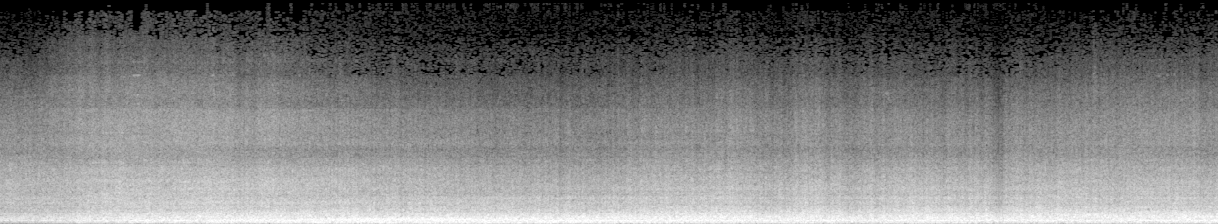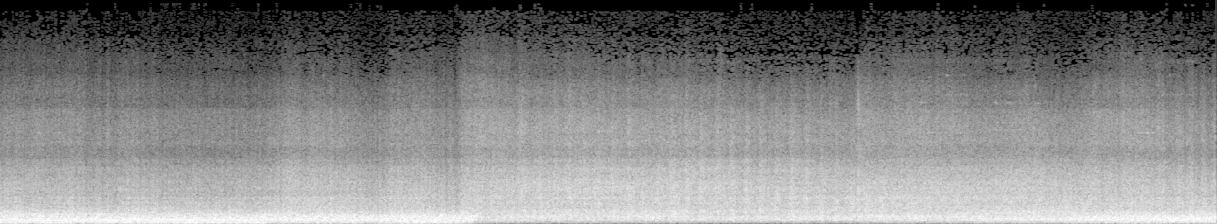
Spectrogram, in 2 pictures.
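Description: Freight cars (tank cars, then covered hoppers) rolling across a steel deck girder railroad bridge: steady loud noise of wheels and cars on the span. About two-thirds of the way through it suddenly drops in level and loses its deep low end.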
